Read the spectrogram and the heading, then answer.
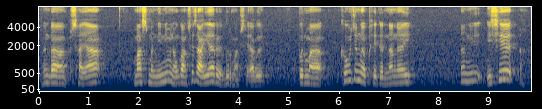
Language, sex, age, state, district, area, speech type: Bodo, female, 60+, Assam, Kokrajhar, rural, spontaneous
